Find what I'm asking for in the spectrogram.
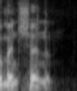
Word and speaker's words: Manchin: Joe Manchin, ça s'écrit M-A-N-C-H-I-N, machin, mais avec un N en plus.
